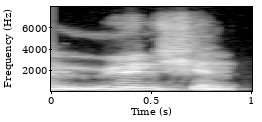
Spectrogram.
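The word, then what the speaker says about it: München: और German Deutsche में म्यूनिक को कहते हैं म्यूनशन।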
